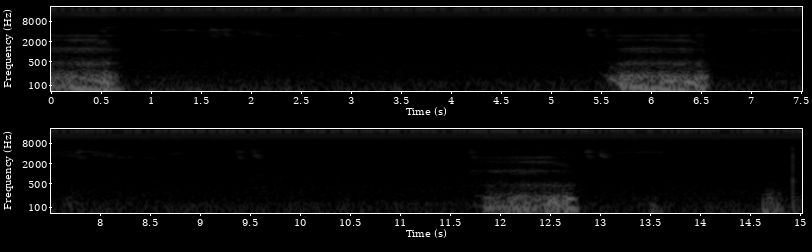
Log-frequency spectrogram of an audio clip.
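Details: A sleeping pit bull stays in bed in the morning, snoring: three deep, rumbling low-pitched snores about every six seconds, each lasting under a second, with quiet breathing between.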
